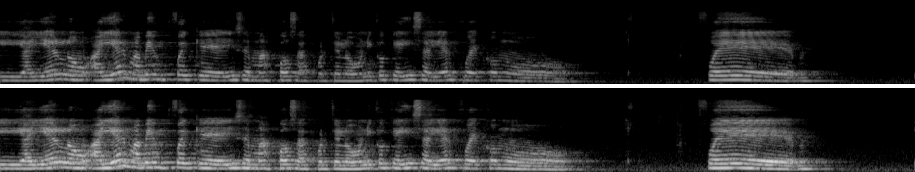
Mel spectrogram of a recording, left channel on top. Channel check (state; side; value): quieter; left; 11.5 dB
